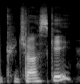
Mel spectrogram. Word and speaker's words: Kucharski: And here today we have Kucharski. So how are you? I'm great, and you pronounce my surname really well.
